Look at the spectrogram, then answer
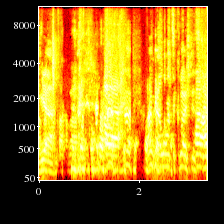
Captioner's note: laughing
